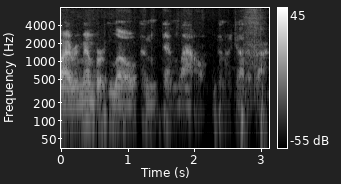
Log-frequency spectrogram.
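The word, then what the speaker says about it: Lowe: Uh uh Brandon uh Low is gonna be my guy for Tampa Bay. Well, you better say his name right. Brandon Lao. Yeah, it's Brandon Laauo and it's Nate Low.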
